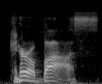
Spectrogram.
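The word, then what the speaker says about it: Kiribati: was registered in the nation of uh kabas but it's spelled kabati k a r k i r b a TI right and so have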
